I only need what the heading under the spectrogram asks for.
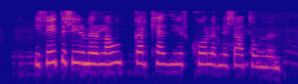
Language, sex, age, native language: Icelandic, female, 30-39, Icelandic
